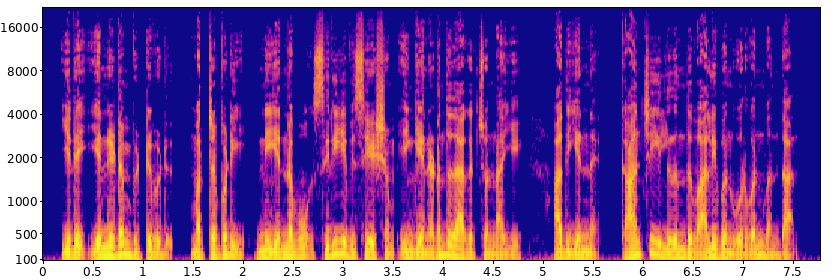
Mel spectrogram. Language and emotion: Tamil, neutral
